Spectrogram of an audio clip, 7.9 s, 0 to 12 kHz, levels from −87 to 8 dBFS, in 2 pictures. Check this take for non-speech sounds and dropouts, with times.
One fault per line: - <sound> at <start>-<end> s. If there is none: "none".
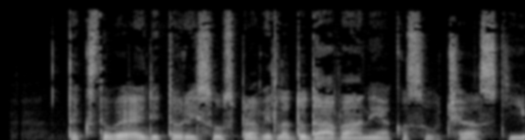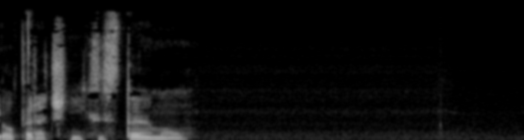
none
